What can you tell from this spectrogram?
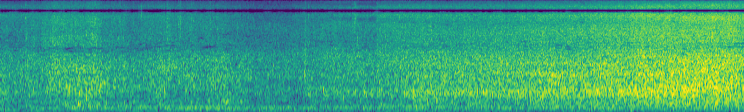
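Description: Small ocean waves breaking and washing over the sand at the water's edge, a steady rushing hiss that swells louder in the last few seconds as a wave breaks close by.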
